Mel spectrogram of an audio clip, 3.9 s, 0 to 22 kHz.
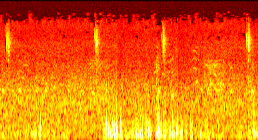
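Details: Flock of geese, mostly greater white-fronted geese with tundra bean, Egyptian and barnacle geese, grazing undisturbed in a polder on 26 January 2017; overlapping low nasal honks and cackles in steady chatter, soft background noise.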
